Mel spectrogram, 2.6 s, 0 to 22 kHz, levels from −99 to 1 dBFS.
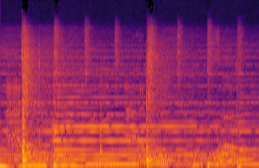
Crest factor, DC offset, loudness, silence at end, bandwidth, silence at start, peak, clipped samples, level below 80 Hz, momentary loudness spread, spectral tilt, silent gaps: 20 dB; under 0.1%; -25 LUFS; 0 s; 14.5 kHz; 0 s; -4 dBFS; under 0.1%; -32 dBFS; 8 LU; -5 dB/octave; none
